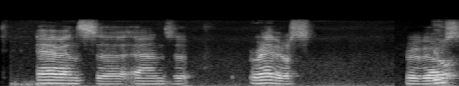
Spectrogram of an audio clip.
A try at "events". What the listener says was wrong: You're stressing events at the beginning. Events. I would say events. Event. I would stress the second there and reverse. So some words have a stress in the second syllable.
